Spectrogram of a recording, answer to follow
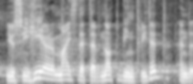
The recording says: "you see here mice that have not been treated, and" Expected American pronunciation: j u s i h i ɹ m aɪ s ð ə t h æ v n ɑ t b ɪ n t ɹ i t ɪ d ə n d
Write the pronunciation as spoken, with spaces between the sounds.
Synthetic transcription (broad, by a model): j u s i h i ɹ m aɪ s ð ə t h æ v n ɑ t b ɪ n t ɹ i t ɪ d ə n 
